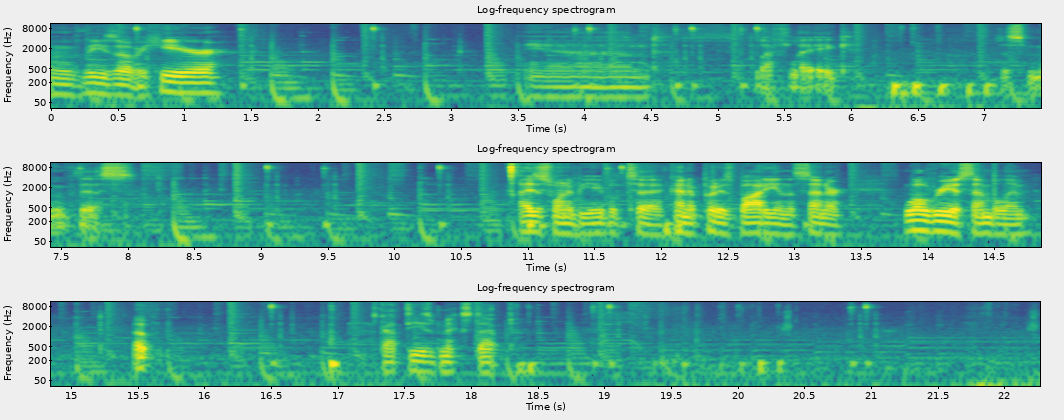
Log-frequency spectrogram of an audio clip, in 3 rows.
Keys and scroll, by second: 6.4 super+a, 6.8 super+t, 7.5 t, 12.0 t, 18.3 b, 20.1 p.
